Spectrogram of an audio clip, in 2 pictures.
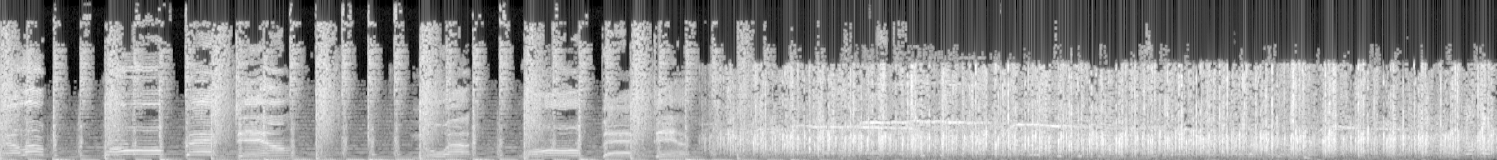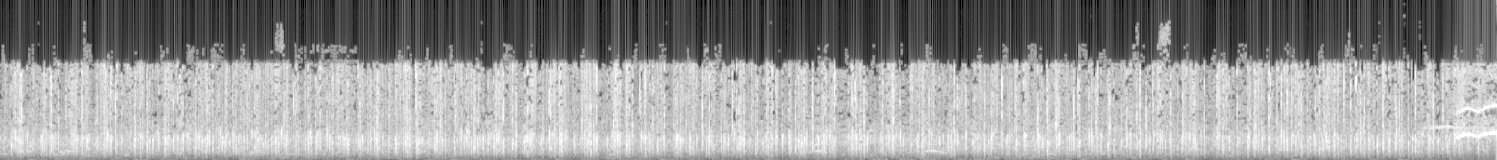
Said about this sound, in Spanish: es el aplauso de compañeras y rivales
